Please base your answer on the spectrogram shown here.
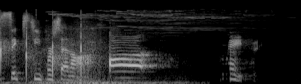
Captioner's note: clapping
